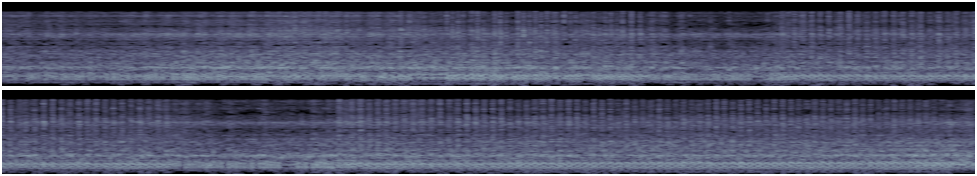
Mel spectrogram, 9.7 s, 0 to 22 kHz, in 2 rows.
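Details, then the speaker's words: Stihl FS36 two-stroke trimmer, fresh out of storage and not starting, carburetor L screw turned about half a turn counterclockwise for more fuel: high buzzy note holding a steady idle with small pitch shifts; now starts and idles. "so it starts and runs after a slight adjustment"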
